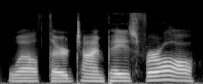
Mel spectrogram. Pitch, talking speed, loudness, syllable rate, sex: 165 Hz, 175 wpm, -14 LUFS, 3.4 syllables/s, female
